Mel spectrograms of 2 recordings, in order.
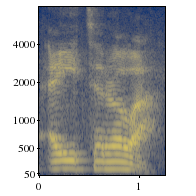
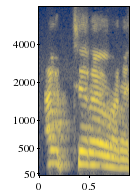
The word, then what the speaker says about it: Aotearoa: want to talk to you about the Tour Aotearoa. I pronounced that correctly? Aotearoa, I think it is. Aotearoa.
